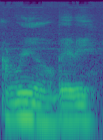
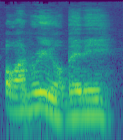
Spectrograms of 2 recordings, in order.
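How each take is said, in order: First: The line is delivered in a subtle, understated way. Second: The line is delivered in an exaggerated way.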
